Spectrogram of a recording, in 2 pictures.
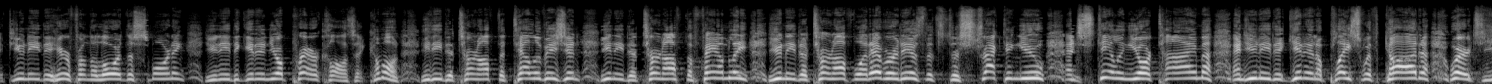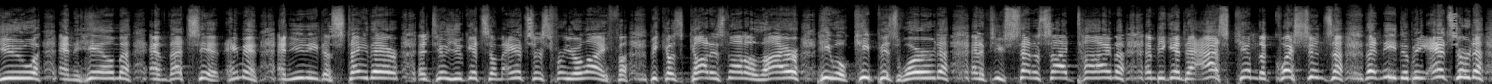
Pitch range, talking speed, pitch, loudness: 240-285 Hz, 225 wpm, 265 Hz, -14 LUFS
